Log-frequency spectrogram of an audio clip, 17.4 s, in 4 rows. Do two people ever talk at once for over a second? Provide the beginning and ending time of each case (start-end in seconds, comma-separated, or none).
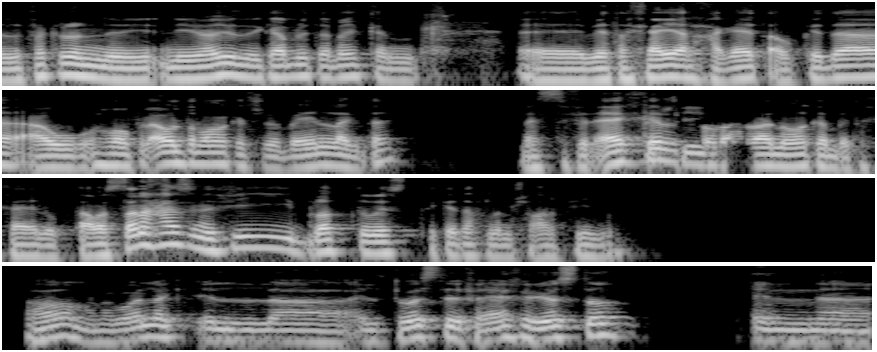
none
